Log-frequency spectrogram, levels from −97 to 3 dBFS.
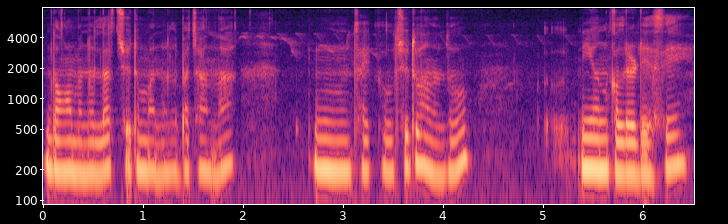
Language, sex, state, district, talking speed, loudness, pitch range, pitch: Nagamese, female, Nagaland, Dimapur, 165 wpm, -16 LUFS, 190-215 Hz, 200 Hz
